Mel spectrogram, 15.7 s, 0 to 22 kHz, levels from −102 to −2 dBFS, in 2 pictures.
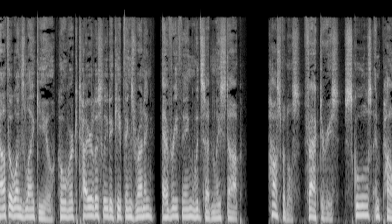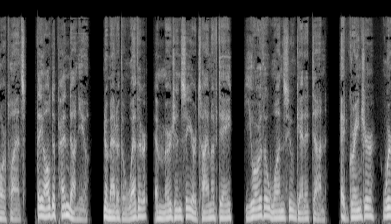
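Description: No audible faults occur anywhere in this speech recording.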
